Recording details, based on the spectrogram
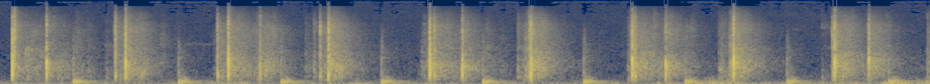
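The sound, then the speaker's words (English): A group in a hand-clapping lesson claps in unison with cupped palms, producing a steady series of deep, hollow claps about twice per second, moderately loud with no talking. “Now put your palms together like this and beat.”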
